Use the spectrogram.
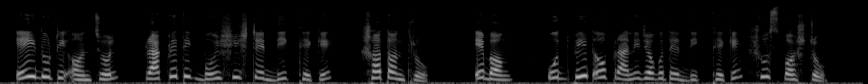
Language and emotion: Bengali, neutral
